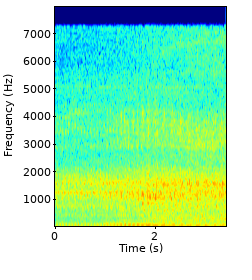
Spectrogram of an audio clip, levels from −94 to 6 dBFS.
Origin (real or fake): real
